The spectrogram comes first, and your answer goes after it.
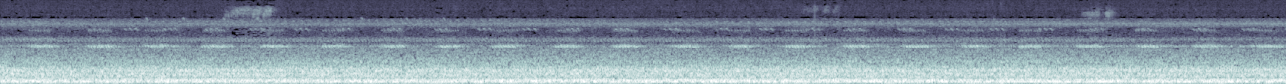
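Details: Crickets chirping in steady, evenly spaced high pulses roughly every two-thirds of a second, with occasional brief buzzy bursts higher up, over a constant low rumbling background noise.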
